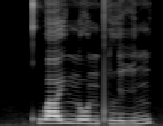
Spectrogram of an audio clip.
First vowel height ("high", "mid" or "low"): low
